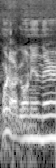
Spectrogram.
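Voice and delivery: whiny crowd. Retold or imitated. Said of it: "They're like".

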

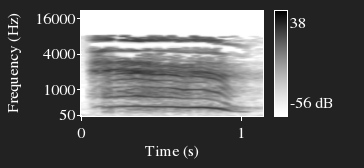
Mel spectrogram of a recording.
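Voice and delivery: put-on high, loud drawn-out baby scream; imitated baby shriek. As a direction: screech like a defiant baby. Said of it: "she went".

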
